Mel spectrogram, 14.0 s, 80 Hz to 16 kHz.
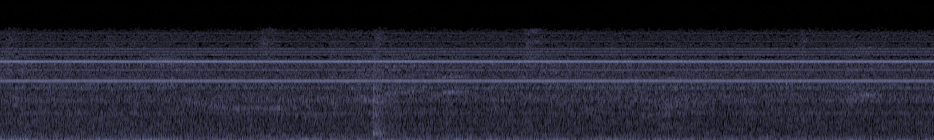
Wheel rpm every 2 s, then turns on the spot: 0, 0, 0, 0, 0, 0, 0.
none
